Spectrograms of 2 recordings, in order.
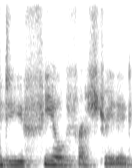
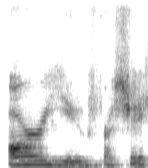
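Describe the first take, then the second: First: Softer question leaning on "feel"; stress on FEEL. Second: Slow, drawn-out "Are" leading the question; stress on ARE. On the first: Quoting what the Lord didn't ask, "feel" stressed. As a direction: make "feel" the key word, quietly. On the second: The Lord questioning her, "Are" stressed and stretched. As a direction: lean pointedly on "Are". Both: Retold or imitated. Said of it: "He didn't ask me".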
